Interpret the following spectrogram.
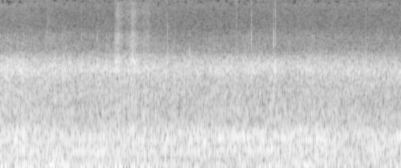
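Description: Yamaha NMAX scooter's single-cylinder engine running at a steady cruise, mixed with road and wind noise while riding. The engine sounds somewhat rough, which the rider puts down to engine oil worn out by hard riding.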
